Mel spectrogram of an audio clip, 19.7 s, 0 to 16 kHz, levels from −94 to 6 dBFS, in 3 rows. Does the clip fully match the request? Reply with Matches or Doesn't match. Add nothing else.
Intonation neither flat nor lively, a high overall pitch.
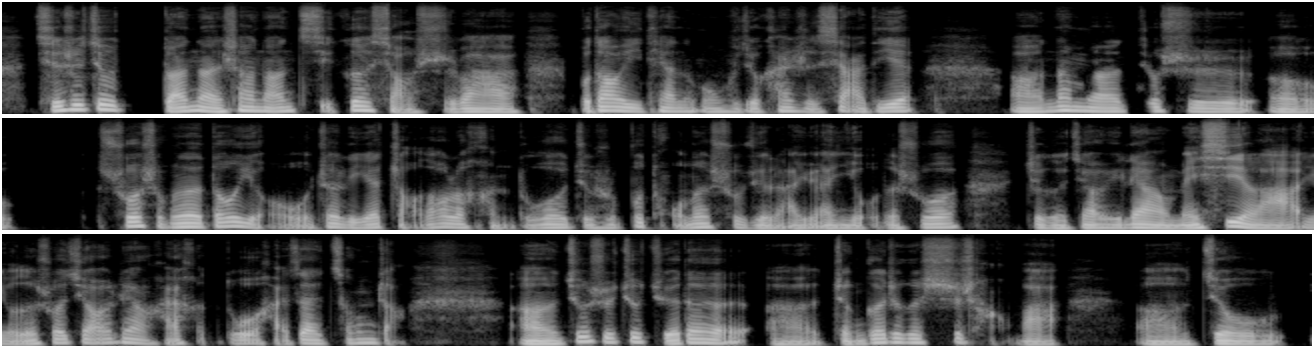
Doesn't match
